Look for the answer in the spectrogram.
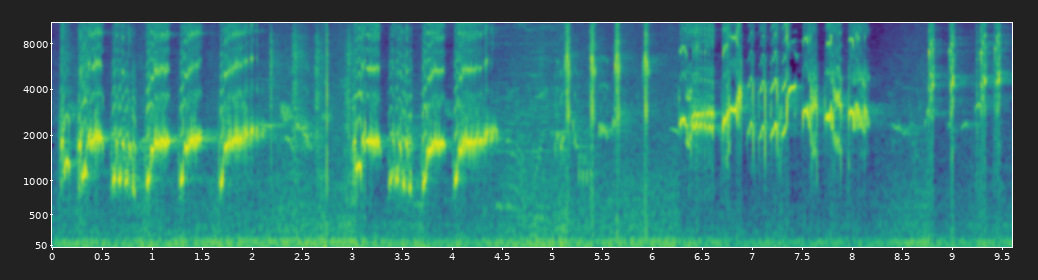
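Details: Shama in training, singing continuously in competition with many voices: clusters of rich downslurred and upslurred whistles, a pause, then a fast chattering trill and sharp clicks.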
